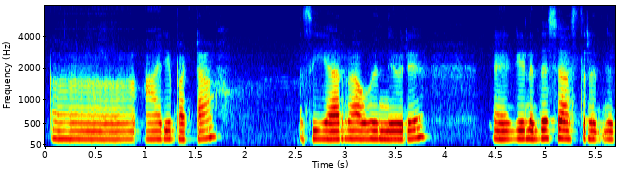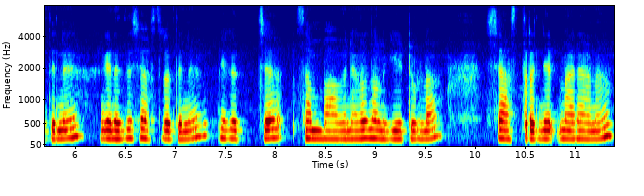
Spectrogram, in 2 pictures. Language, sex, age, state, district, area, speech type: Malayalam, female, 30-45, Kerala, Ernakulam, urban, spontaneous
